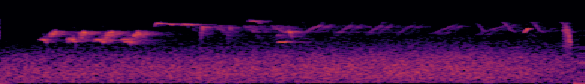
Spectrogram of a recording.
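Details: A male Common Redstart, newly arrived in spring (April) in the Peak District dales, advertises to potential mates with a short run of high, sweet notes breaking into a scratchy twittering jumble, over steady background rush.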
